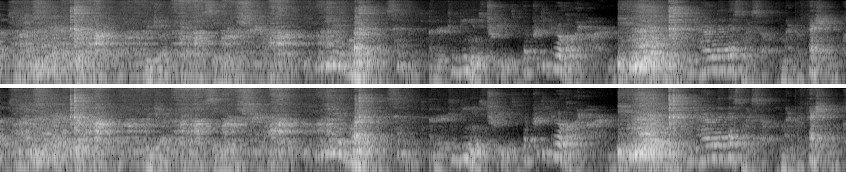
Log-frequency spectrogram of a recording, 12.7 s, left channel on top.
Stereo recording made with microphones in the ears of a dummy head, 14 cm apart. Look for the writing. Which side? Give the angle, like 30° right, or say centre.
30° left.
